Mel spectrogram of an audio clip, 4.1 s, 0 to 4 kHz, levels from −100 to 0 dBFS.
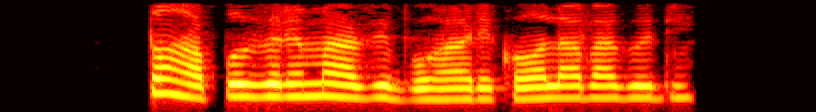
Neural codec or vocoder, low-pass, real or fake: none; 3.6 kHz; real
